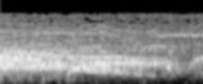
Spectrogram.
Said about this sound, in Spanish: ¿Por qué no gritan tan duro cuando hay que pagar la colegiatura?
